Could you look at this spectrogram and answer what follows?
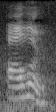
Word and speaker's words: hour: So here the first one, H, is silent here. The sound you hear is O. Honest, our, honorable.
